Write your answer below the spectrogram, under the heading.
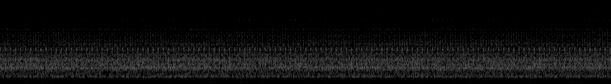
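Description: A film projector running steadily: an even mechanical whir with a fast, regular rattle.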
